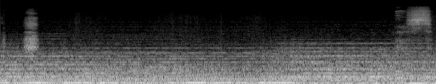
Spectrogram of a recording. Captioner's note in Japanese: すすり泣き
